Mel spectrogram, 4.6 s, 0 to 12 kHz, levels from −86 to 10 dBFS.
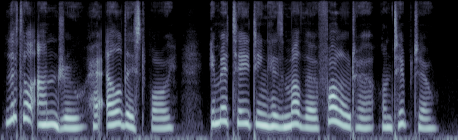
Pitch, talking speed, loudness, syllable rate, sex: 250 Hz, 155 wpm, -16 LUFS, 5.6 syllables/s, female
